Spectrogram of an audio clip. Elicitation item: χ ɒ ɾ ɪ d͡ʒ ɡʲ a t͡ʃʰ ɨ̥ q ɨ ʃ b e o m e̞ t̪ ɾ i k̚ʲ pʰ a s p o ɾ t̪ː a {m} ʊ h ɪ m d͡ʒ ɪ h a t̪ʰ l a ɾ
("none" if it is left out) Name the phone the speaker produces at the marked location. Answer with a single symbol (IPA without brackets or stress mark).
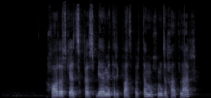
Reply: m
